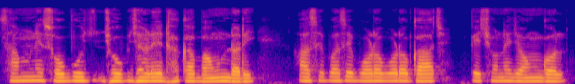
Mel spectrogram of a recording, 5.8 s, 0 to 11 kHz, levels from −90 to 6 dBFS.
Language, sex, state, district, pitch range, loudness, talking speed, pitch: Bengali, male, West Bengal, Alipurduar, 135-145 Hz, -17 LUFS, 115 wpm, 145 Hz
